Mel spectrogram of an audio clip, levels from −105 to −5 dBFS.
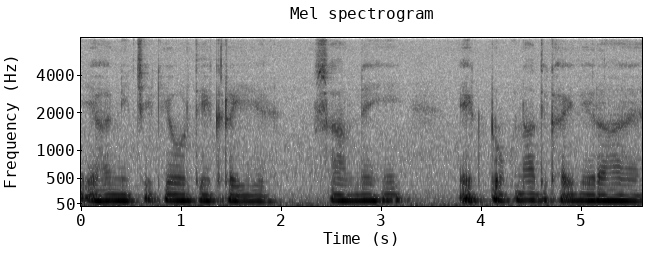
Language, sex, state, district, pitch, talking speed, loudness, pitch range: Hindi, male, Uttar Pradesh, Jyotiba Phule Nagar, 100 Hz, 160 wpm, -14 LUFS, 95-110 Hz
